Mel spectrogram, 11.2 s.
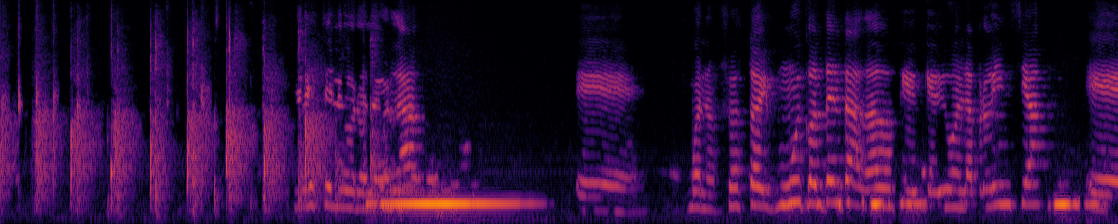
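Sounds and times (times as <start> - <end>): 
applause: 0.0 - 3.4
speech: 3.0 - 4.7, 6.9 - 11.1.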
